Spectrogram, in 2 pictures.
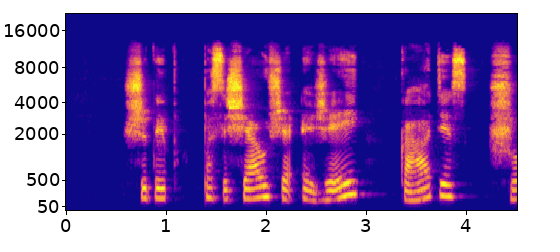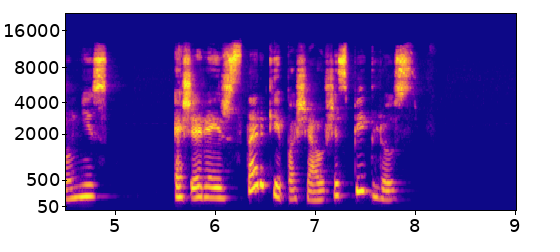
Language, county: Lithuanian, Marijampolė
